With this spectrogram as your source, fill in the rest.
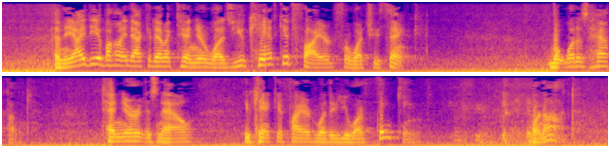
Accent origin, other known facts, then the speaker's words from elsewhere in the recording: United States; and I'm unabashedly American.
